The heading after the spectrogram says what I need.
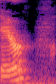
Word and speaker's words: Ayr: during winter time so Ayr is a nasal saline gel I think actually can be pronounced air I just always say Ayr because I don't know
